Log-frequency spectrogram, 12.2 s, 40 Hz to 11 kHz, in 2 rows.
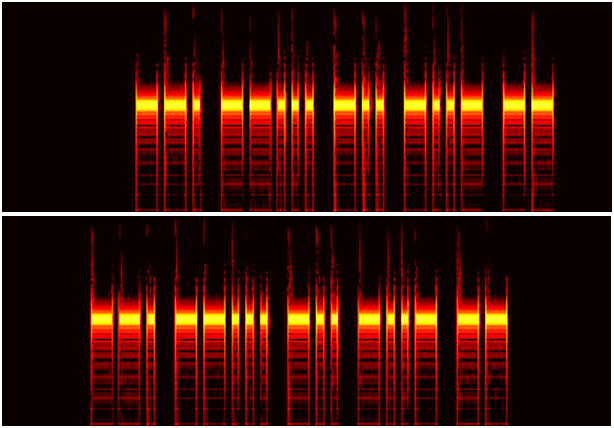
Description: Morse code, heard as a keyed tone, about 17 wpm, 700 Hz. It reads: G7DXM G7DXM
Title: DXCC-100 Call Signs - 5 Characters - Repeated 2x - 17wpm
